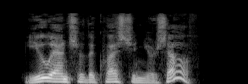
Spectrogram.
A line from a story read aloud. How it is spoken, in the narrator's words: replied in a steady voice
